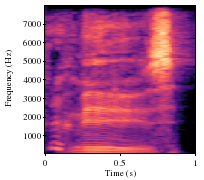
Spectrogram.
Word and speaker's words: Meuse: Meuse. I'm not even trying to pronounce that wrong. I reckon that's exactly how you pronounce it.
